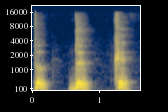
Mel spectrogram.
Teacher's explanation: Consoante tem um obstáculo para o ar, vogal não tem nenhum obstáculo, o ar sai livremente. Consoantes oclusivas, o ar para totalmente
